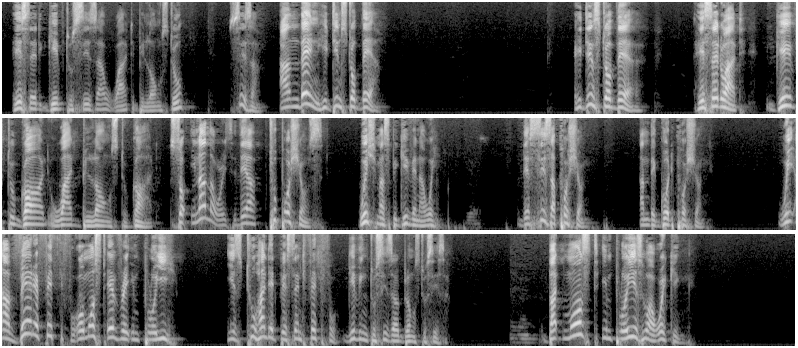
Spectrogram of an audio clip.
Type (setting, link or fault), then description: setting, large echoing room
